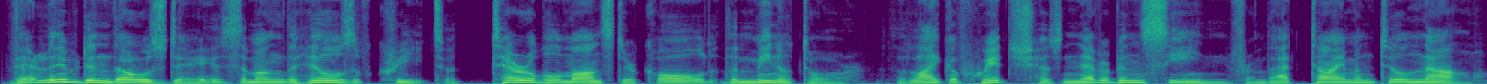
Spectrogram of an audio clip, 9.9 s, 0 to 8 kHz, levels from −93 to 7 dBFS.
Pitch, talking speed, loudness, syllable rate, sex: 135 Hz, 175 wpm, -17 LUFS, 4.6 syllables/s, male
